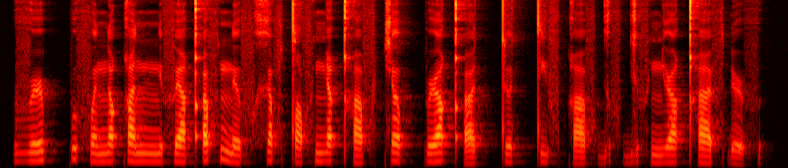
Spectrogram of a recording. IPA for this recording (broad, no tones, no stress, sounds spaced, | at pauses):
v ə˞ pː ʊ f ʌ n u q ɛ nː ɪ f ɛ qʼ ʊ f n ə f x ə f tˤ ɪ f ɲ i qʰ ʌ f c ʌ pː ə˞ qʼ ʊ tː ʊ tː i f q ʌ f ɡ ə f ɡ ɪ f ɲ ə˞ qʰ ɛ f ɗ ə˞ f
